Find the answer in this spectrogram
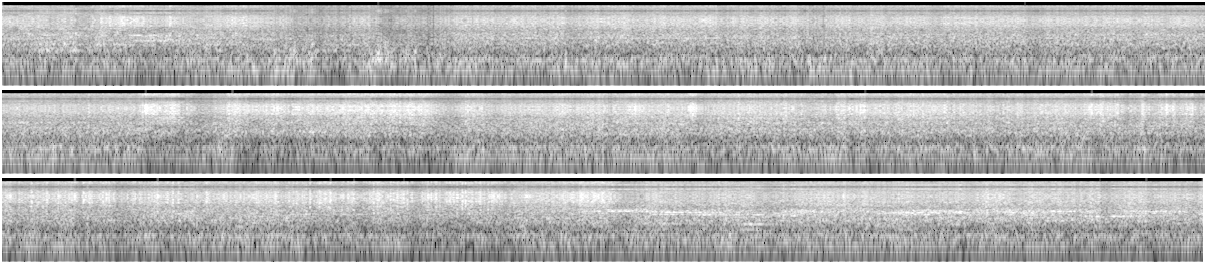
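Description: Large vehicle engine running steadily, a constant low hum under a loud, even rushing noise, typical of a fire engine idling and pumping at a fire scene.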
